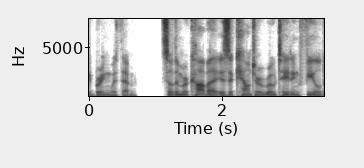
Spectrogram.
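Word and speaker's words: Merkaba: came from ancient Egyptian it is seen in other cultures as maraba maraba and marava there are several pronunciations but generally you pronounce it as if the three syllables are separate with equal accents on each Mar refers to a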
